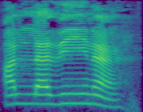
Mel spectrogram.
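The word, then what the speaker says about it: الَّذِينَ: அலிஃப் கருத்தெல்லாம் வந்திருக்கிறதுனால அலிஃப்க்கு ஜபர் போட்டு அல்லதீன அல்லதீனன்னு ஓதணும்.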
